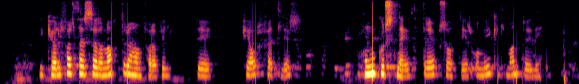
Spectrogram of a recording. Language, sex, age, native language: Icelandic, female, 40-49, Icelandic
